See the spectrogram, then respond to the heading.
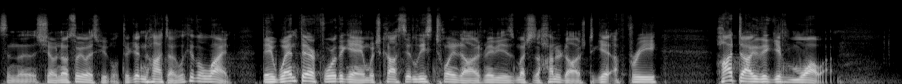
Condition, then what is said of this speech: None; typical speech.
